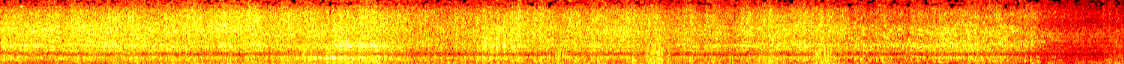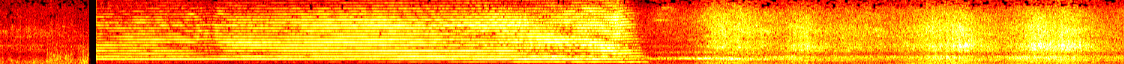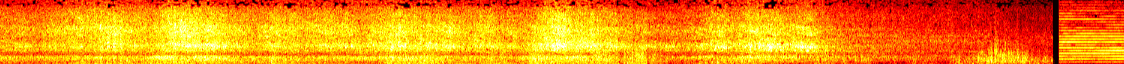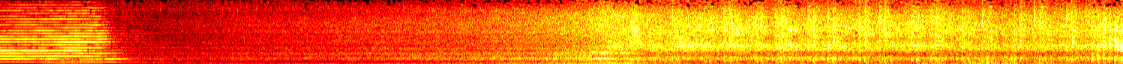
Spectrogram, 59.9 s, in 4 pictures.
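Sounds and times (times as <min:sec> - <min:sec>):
train passing at speed: 0:00.0 - 0:59.9
locomotive air horn blast: 0:16.3 - 0:24.4, 0:44.1 - 0:47.6.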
